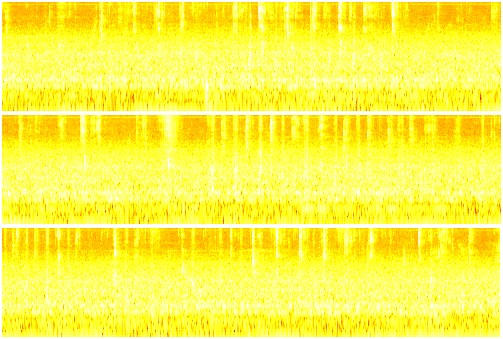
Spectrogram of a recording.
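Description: Close-miked chewing and eating by hand: irregular wet mouth clicks and smacks while chicken curry and rice are chewed, with fingers squishing and mixing the curry-soaked rice on the plate.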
